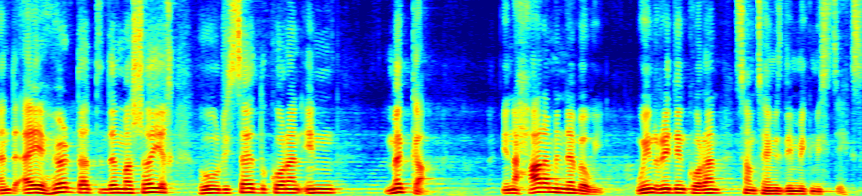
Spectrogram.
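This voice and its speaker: Speaking at a moderate pace with an Arabic accent, a man uses a fairly high pitch and ordinary pitch variation. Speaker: Sufi scholar, lecturer. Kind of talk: lecture. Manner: halting, repeats words.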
